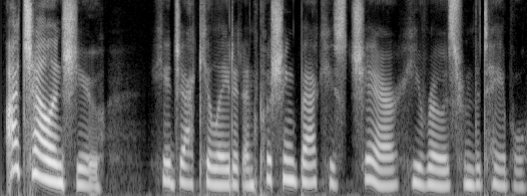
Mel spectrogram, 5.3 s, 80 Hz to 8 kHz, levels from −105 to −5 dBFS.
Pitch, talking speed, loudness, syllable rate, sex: 215 Hz, 170 wpm, -22 LUFS, 4.9 syllables/s, female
